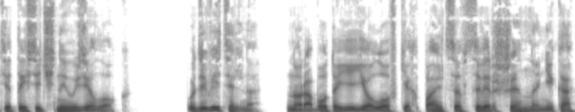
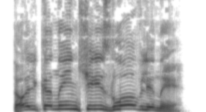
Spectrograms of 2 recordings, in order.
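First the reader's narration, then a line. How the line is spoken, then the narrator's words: Several voices yelling. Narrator (Russian): завопили с полдюжины голосов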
